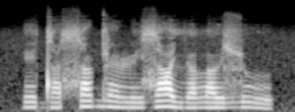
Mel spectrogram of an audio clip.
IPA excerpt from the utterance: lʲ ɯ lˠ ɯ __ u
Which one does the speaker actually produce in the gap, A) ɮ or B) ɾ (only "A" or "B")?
A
